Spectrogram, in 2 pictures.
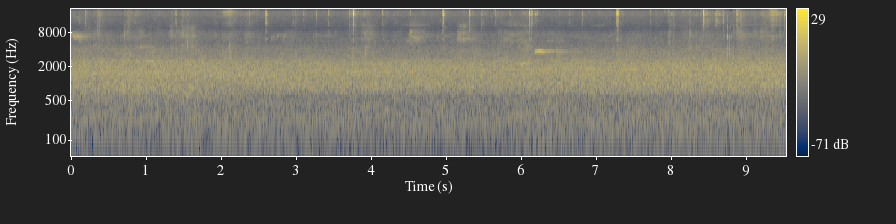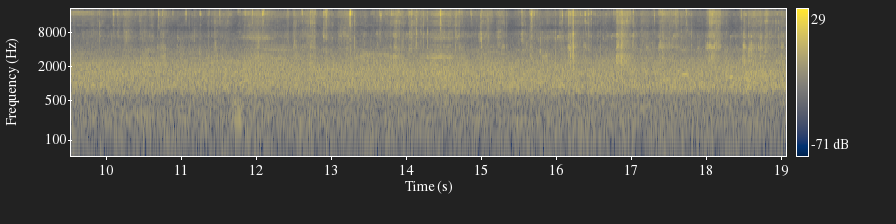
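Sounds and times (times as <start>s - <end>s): road traffic noise: 0.0s - 19.0s.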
